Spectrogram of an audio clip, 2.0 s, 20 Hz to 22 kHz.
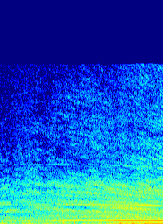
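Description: Electric motor and propeller of an FMS Zero 1100 mm RC warbird at full throttle: a steady whine that dips slightly in pitch. The sound grows louder in the second half, with a low rumble underneath.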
